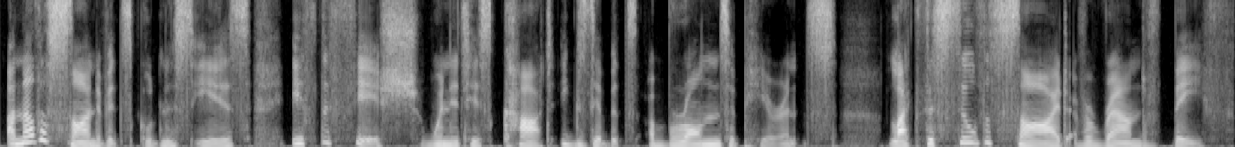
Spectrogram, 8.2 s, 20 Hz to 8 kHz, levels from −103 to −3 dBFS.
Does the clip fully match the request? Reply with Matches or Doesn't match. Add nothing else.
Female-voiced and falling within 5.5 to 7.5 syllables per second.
Doesn't match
